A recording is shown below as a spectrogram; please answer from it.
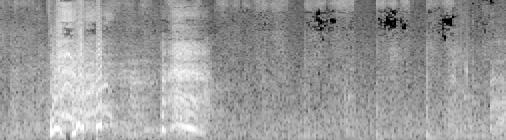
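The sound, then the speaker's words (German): Chalk scratches and taps on a board in short strokes, with two brief bursts of chuckling laughter near the start before the writing continues alone. “Ich schreibe das mal auf, damit wir es nicht vergessen.”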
